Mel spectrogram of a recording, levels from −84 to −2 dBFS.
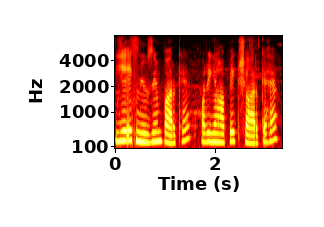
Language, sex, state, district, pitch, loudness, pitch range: Hindi, female, Assam, Sonitpur, 235 Hz, -16 LUFS, 220-250 Hz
